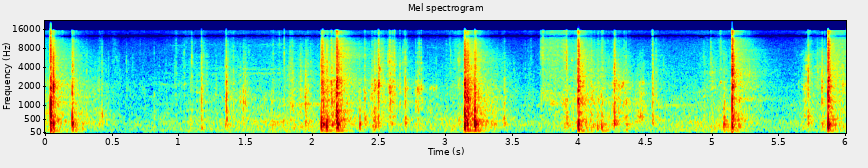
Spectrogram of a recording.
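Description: Plastic VHS cassettes clacking and knocking as they are handled and set down: about half a dozen sharp knocks, irregularly spaced a second or so apart.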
